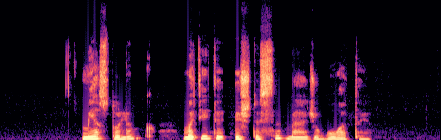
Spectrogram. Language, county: Lithuanian, Alytus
